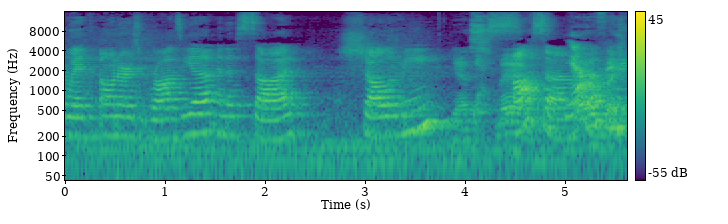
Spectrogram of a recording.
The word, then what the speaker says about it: Shalami: Shalami. Yes, ma'am. Awesome. Yeah, Perfect. you got it. Perfect pronunciation.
